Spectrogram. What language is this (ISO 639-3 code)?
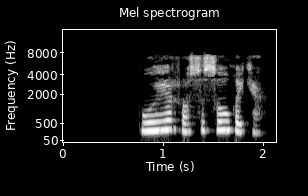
uzb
